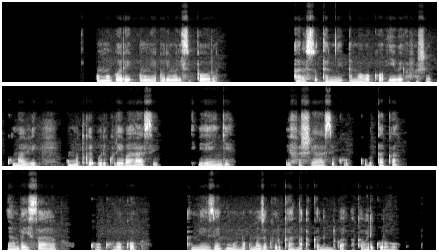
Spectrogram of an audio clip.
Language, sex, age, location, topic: Kinyarwanda, female, 25-35, Huye, health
